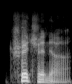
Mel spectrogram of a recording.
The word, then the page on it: trichina: American English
